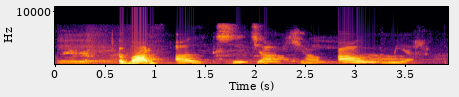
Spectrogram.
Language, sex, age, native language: Icelandic, female, 8, Icelandic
